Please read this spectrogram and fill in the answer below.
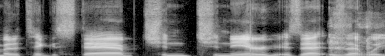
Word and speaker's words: Cheniere: pronounce it either um it sounds French so who knows but I think it's pronounced cheniere um or cheniere but uh either way the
